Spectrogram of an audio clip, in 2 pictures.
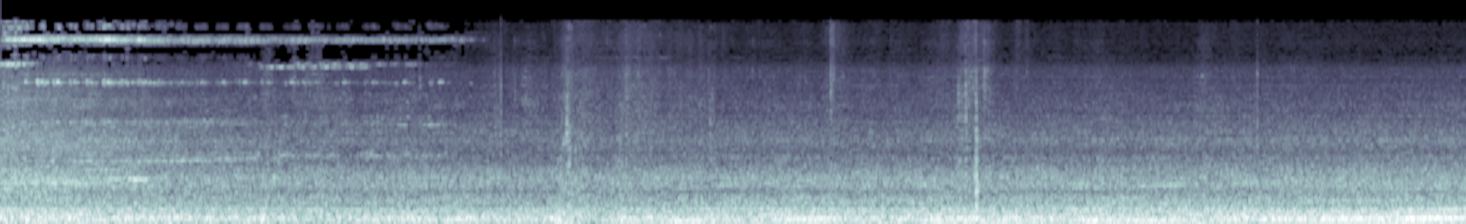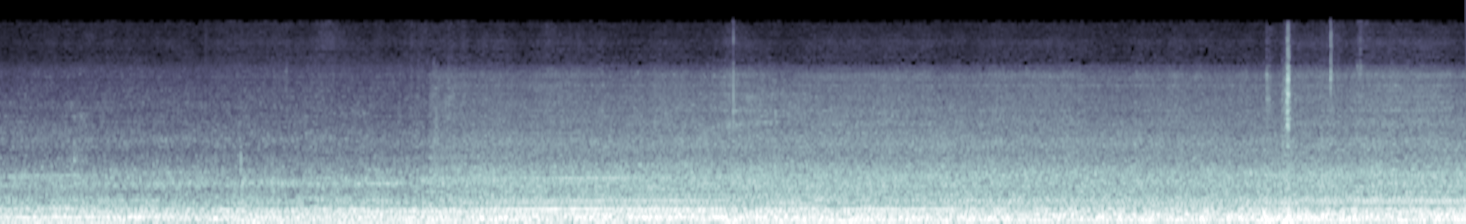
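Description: Car engine and tyre noise heard from inside the cabin while driving, a steady low rumble that grows a little louder in the second half.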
